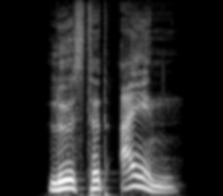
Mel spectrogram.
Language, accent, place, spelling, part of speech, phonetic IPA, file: German, Germany, Berlin, löstet ein, verb, [ˌløːstət ˈaɪ̯n], De-löstet ein.ogg
- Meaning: inflection of einlösen: 1. second-person plural preterite 2. second-person plural subjunctive II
